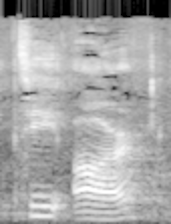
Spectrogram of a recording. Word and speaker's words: troll: On the internet, has anyone ever heard the term troll, internet troll, T-R-O-L-L? The pronunciation is maybe a little bit hard for Korean speakers, R and L combined.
